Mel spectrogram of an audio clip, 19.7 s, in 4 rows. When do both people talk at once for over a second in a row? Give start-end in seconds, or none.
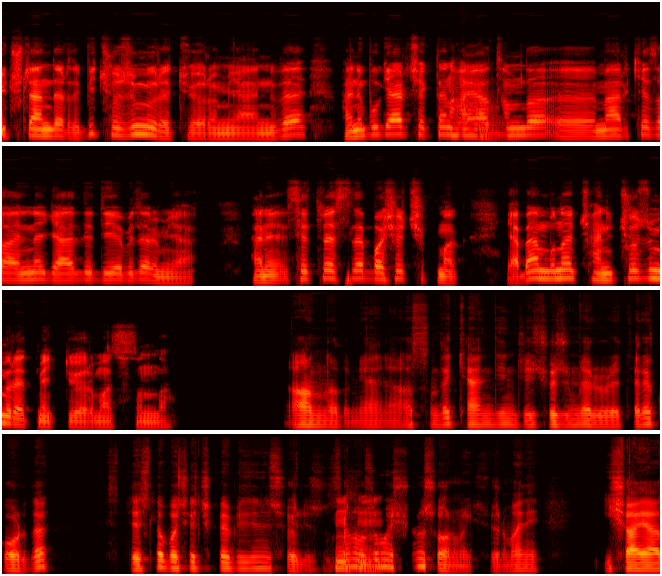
none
